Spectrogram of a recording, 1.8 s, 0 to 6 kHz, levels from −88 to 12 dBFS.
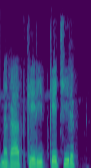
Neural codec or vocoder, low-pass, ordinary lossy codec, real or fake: none; 5.4 kHz; AAC, 24 kbps; real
